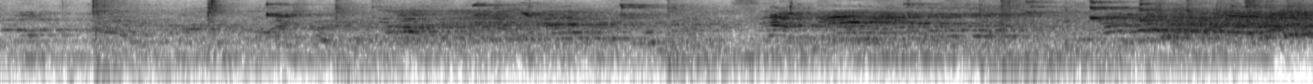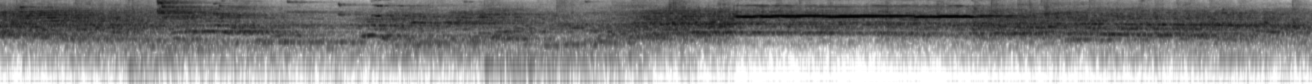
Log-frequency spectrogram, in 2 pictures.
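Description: Volleyball rally in a reverberant gym: sharp hits on the ball, sneakers squeaking on the hardwood, and players calling and shouting. Near the end comes a short, steady, high whistle tone, and the players' voices rise as the point is won.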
